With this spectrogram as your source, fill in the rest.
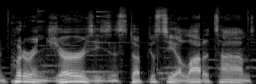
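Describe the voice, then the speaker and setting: Over music in the background, a man with a Southern US accent talks at a moderate pace in a fairly low pitch. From Louisiana, Southern US. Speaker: stand-up comedian and podcast host. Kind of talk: comedic podcast storytelling. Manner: casual, rambling, humorous.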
